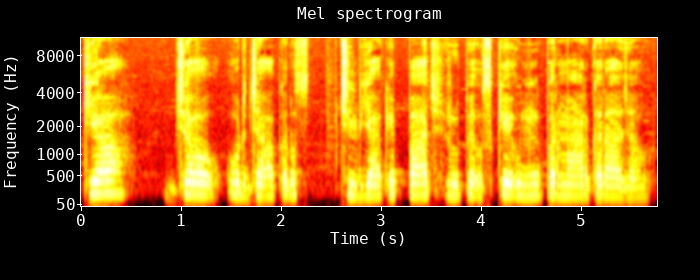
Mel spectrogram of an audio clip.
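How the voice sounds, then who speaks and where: A woman's voice: fairly low pitch, flat delivery, takes it slowly, mellow, dry recording. A woman voicing an irritable, commanding king who gives harsh orders in a children's cartoon story. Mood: angry, commanding. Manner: imperious, commanding.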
